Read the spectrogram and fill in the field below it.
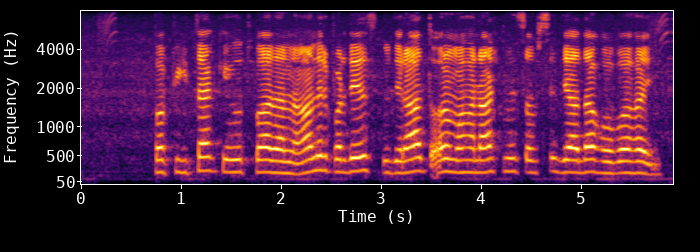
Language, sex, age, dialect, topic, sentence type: Magahi, female, 25-30, Western, agriculture, statement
